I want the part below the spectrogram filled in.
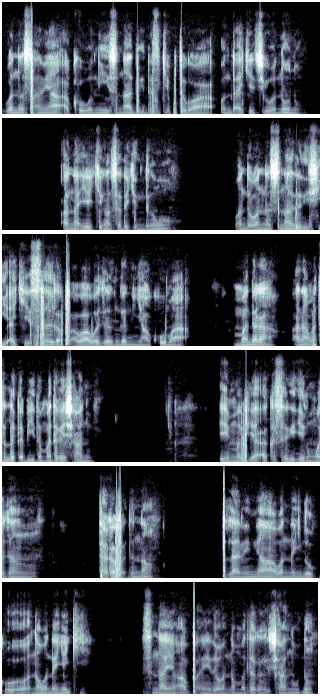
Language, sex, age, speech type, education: Hausa, male, 46-60, spontaneous, tertiary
